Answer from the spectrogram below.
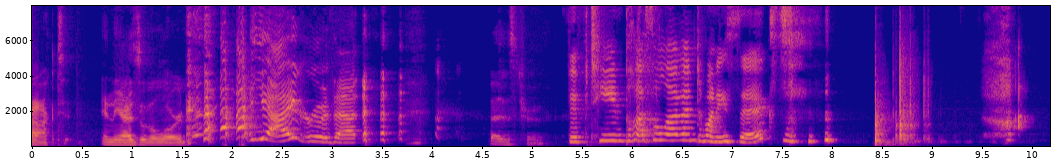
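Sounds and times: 
speech: 0:00.0 - 0:03.4, 0:04.6 - 0:08.1
dice rolling into a dice case: 0:08.4 - 0:09.2.

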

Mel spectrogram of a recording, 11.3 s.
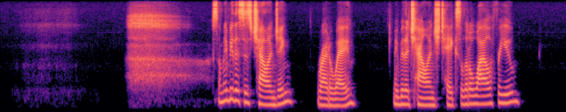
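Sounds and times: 
breathing while holding a plank pose: 0:00.3 - 0:01.8, 0:02.5 - 0:04.2
speech: 0:04.3 - 0:07.2, 0:07.8 - 0:10.5.

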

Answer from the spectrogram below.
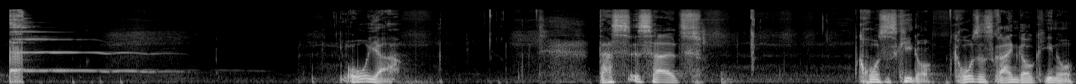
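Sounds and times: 
wine glasses clinking in a toast: 0:00.0 - 0:02.0
speech: 0:03.4 - 0:04.1, 0:06.0 - 0:07.2, 0:08.6 - 0:10.7.

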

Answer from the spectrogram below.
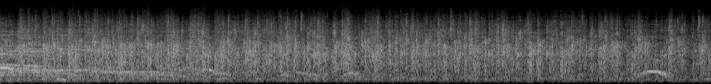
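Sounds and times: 
cheers and whoops: 0:00.0 - 0:03.7, 0:06.4 - 0:06.8
live audience applause: 0:00.0 - 0:07.1.

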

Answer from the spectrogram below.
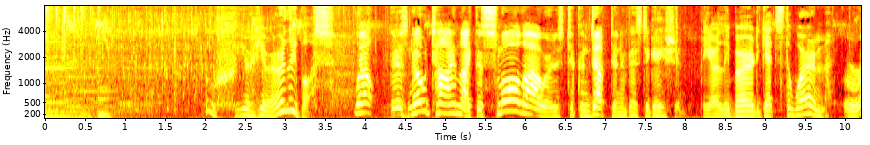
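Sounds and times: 
water splashing from a public fountain: 0:00.0 - 0:02.7
speech: 0:02.1 - 0:10.2.

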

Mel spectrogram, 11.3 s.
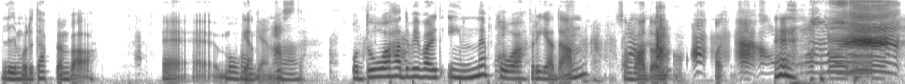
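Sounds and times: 
speech: 0:00.0 - 0:01.3, 0:02.0 - 0:11.3
newborn baby crying: 0:06.2 - 0:11.3.

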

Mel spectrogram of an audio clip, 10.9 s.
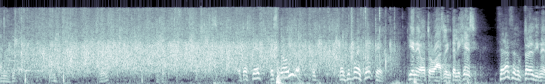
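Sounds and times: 
audience applause: 0:00.0 - 0:08.6
speech: 0:04.9 - 0:10.9.

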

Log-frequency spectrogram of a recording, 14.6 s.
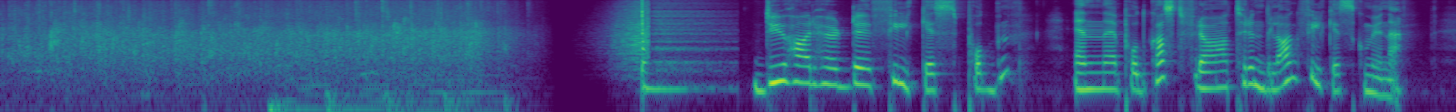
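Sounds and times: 
applause: 0:00.0 - 0:05.5
musical jingle with a bright struck note: 0:02.7 - 0:05.3, 0:06.4 - 0:07.4
speech: 0:07.7 - 0:14.1.

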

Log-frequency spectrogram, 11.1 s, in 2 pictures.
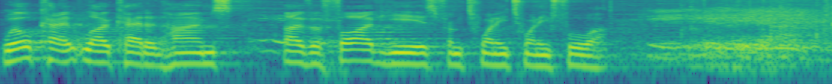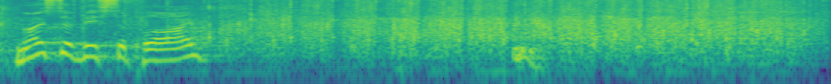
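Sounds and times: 
speech: 0:00.0 - 0:04.7, 0:05.6 - 0:07.1
room of people applauding during a budget speech: 0:04.5 - 0:11.0.

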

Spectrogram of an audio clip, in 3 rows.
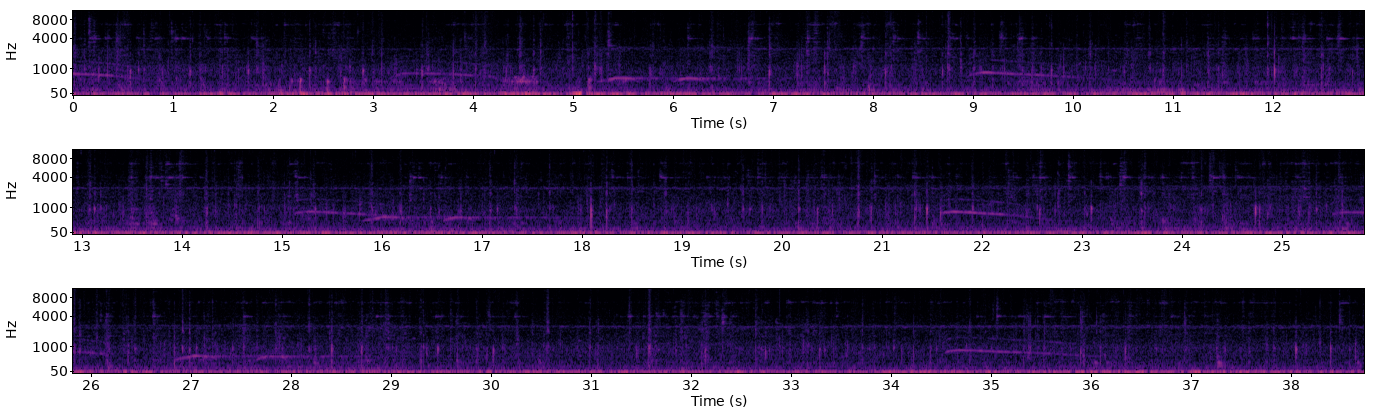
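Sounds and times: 
horse hooves clopping on a carriage ride through night woods: 0:00.0 - 0:38.7
constant high chirring of crickets: 0:00.1 - 0:19.4, 0:25.9 - 0:38.7
falling owl-like call: 0:03.2 - 0:04.6, 0:09.0 - 0:10.0, 0:15.2 - 0:17.0, 0:21.6 - 0:22.4, 0:25.6 - 0:26.2, 0:26.9 - 0:28.2, 0:34.5 - 0:35.7.

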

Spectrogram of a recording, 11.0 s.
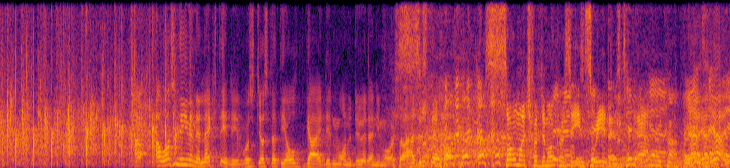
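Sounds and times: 
audience golf clap: 0:00.0 - 0:03.0
speech: 0:02.0 - 0:10.9
laughter: 0:06.0 - 0:10.9.

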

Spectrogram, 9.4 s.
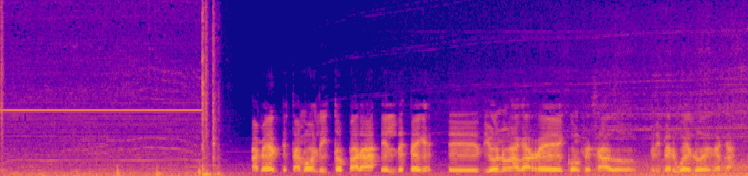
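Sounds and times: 
electronic chime: 0:00.0 - 0:02.6
doors sliding shut: 0:00.0 - 0:02.9
mechanical hum and whine: 0:00.0 - 0:09.3
speech: 0:03.3 - 0:09.3.

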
